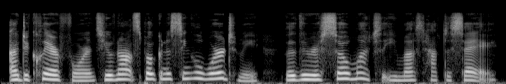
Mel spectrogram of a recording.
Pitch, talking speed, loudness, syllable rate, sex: 215 Hz, 270 wpm, -17 LUFS, 6.6 syllables/s, female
